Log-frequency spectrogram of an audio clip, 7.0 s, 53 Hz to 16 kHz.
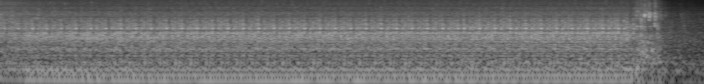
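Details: VW 2.5 TDI van (ACV/AJT engine) right after the diesel pump timing was set to 0.55 and the cam pulley bolt re-torqued. Steady, even diesel clatter with no misses for six seconds, then a clean shutdown: timing confirmed spot on.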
